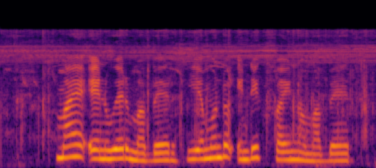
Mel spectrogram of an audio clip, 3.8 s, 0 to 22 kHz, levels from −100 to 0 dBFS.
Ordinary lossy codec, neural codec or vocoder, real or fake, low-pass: none; none; real; none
